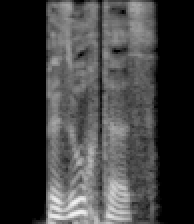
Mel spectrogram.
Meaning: strong/mixed nominative/accusative neuter singular of besucht
- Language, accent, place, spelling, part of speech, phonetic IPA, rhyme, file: German, Germany, Berlin, besuchtes, adjective, [bəˈzuːxtəs], -uːxtəs, De-besuchtes.ogg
